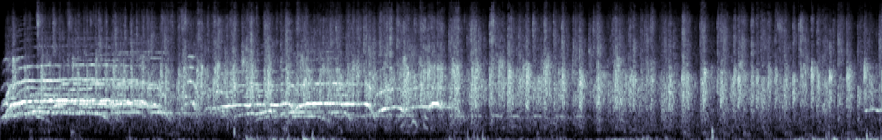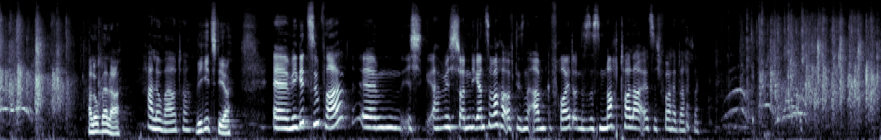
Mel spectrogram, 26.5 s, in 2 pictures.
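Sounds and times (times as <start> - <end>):
audience applause: 0.0 - 15.0, 24.0 - 26.4
speech: 14.6 - 23.9.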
